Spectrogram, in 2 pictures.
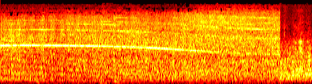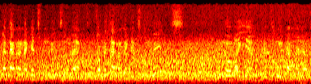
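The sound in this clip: Jet airplane engine noise during an emergency landing after the aircraft lost a wheel: a loud, constant roar with a high whine that slowly falls in pitch before dropping away, leaving the broad roar.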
